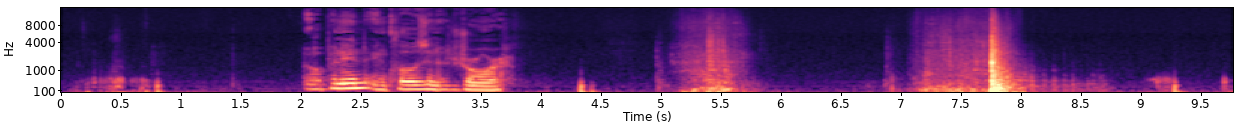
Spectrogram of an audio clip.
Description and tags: Closing and opening a drawer
recorded with a condenser mic, closing and opening drawer.
close, drawer, open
